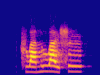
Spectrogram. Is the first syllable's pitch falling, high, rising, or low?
rising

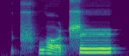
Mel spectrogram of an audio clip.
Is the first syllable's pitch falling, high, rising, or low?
low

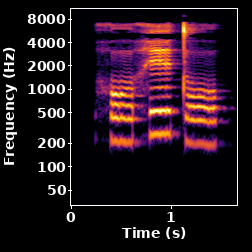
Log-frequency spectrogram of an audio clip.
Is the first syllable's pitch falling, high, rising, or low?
low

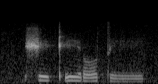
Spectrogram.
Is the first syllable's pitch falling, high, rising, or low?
falling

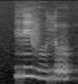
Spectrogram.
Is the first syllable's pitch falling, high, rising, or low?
high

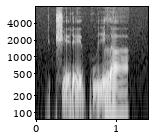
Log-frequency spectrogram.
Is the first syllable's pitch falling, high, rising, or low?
low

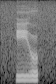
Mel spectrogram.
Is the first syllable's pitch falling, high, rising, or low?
high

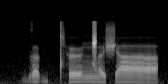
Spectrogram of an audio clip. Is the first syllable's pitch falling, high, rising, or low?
low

